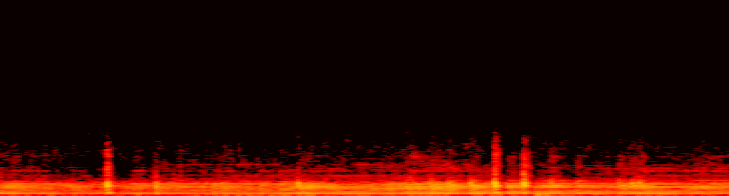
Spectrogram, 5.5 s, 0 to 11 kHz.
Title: Power Jack inverter 6000 making Popping noise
